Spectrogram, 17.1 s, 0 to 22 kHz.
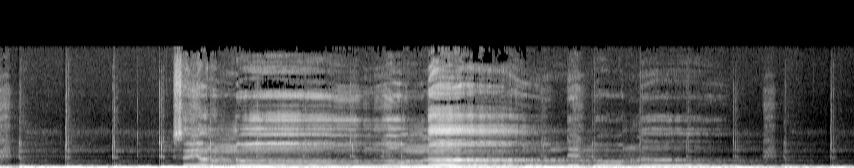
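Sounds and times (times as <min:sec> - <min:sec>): deep low hum: 0:00.0 - 0:17.0
male voices singing drone chords: 0:03.3 - 0:17.0.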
